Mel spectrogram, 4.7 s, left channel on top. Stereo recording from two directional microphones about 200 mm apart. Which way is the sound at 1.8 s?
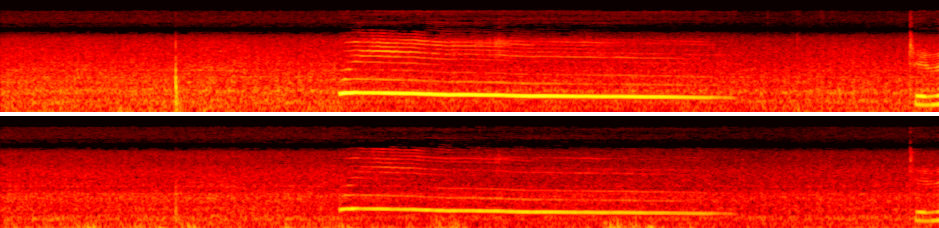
15° right (ahead or behind).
